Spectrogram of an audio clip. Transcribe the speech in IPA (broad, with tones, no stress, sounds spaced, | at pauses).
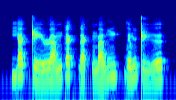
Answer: j a˦˥ k̚ ʈ e˨˩ ɹ a˨˩˦ m ɗ a˦˥ k̚ ɗ a˨˩ k̚ m a˨˩˦ w m ɨ˦˥ p̚ l ə˧˥ m ʈ ɨ˨˩˦ ə̯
